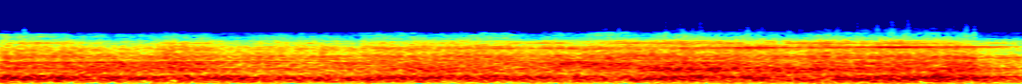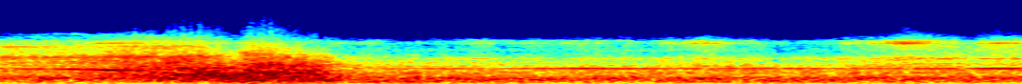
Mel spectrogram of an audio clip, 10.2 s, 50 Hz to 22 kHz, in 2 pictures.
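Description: Jet engine of a T-2 Buckeye trainer on a carrier landing: a steady loud rush with a thin high whine. It swells to its loudest about six seconds in as the jet touches down, then drops suddenly to a quieter, steady whine.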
